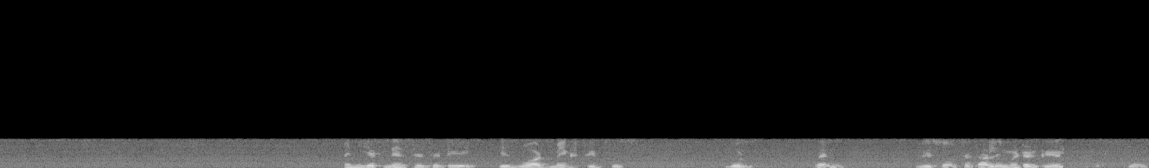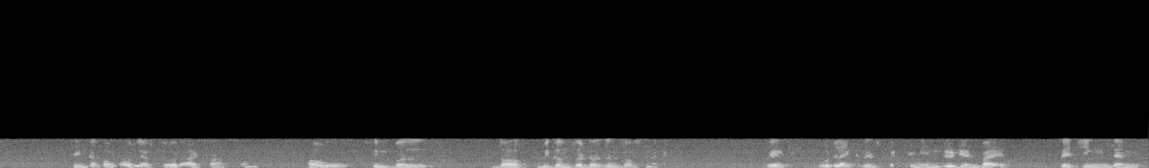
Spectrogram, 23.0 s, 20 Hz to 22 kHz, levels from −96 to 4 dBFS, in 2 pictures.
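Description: From start to end, a faint second voice sits about 20 dB below the talker, most likely the other side's voice leaking through from a loudspeaker that the echo canceller did not fully remove. It stays audible as a separate voice underneath, not as a distortion of the main one, and it is heard through the narrowband G.711 call path with nothing above 4 kHz.

Speech suppressed in double talk follows, at 7.27 to 7.32, 10.65 to 11.41, 12.21 to 14.12, 17.93 to 18.18 and 20.4 to 20.59 s. The talker's level briefly sinks by around 5 to 20 dB, deepest near 11 s, likely because the canceller turned everything down while both sides spoke. These are level dips tied to the overlap, not clean dropouts from lost packets.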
